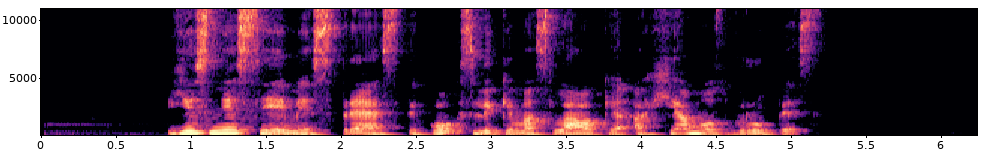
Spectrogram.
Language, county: Lithuanian, Marijampolė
